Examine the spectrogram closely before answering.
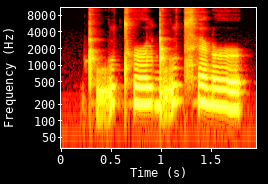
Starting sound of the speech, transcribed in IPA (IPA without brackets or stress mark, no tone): ʈʰ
